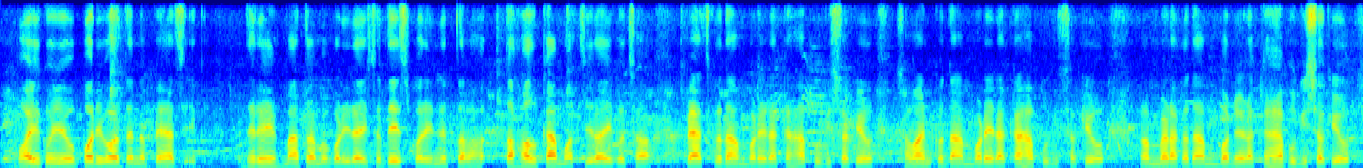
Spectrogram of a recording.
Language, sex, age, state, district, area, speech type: Nepali, male, 18-30, West Bengal, Kalimpong, rural, spontaneous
